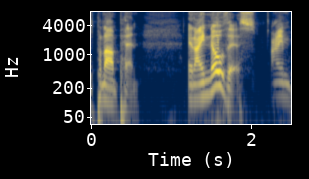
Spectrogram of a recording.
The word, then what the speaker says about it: Phnom Penh: did it anyways but but it's phenom pen and i know this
